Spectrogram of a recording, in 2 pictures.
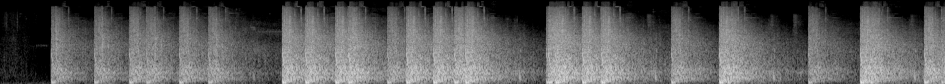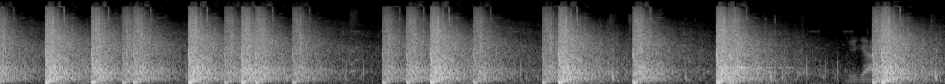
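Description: A fire team firing rifles in rapid bursts of repeated loud, close shots with short pauses between volleys, continuing for about twenty seconds.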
